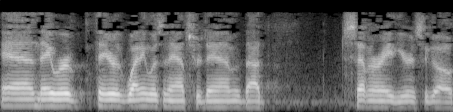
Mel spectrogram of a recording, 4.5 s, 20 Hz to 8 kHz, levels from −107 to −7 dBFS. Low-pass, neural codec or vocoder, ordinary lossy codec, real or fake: 7.2 kHz; codec, 16 kHz, 4 kbps, FunCodec, trained on LibriTTS, 50 frames a second; MP3, 24 kbps; fake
